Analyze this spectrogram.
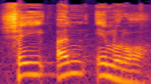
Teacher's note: شیئن میں غنہ نہیں کریں گے حمزہ پہ تنوین پہ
